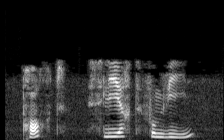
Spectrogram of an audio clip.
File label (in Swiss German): "pracht", Bas Rhin; vin; éclat du vin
